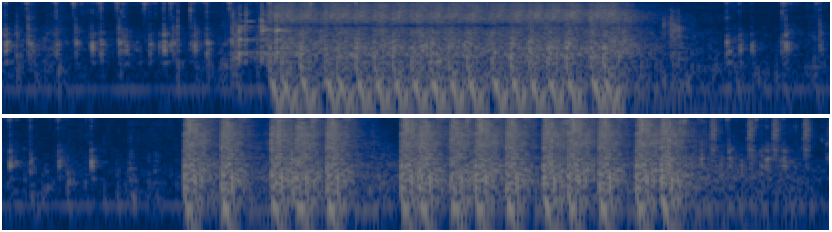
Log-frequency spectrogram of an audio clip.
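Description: Pump shotgun fire in a squad battle video game arrives as quick bursts of sharp, crackling shots, a long cluster early on and then repeated rapid blasts after a short pause, with no one talking.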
